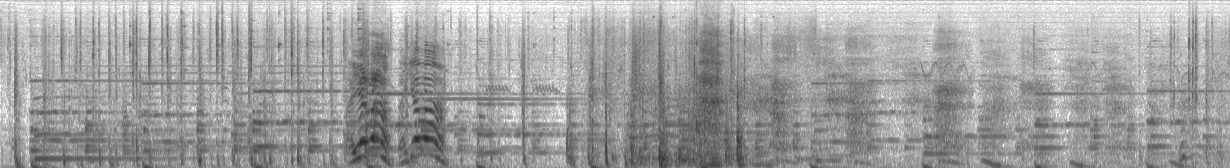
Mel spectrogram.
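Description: Film score music with held tones, and a horse whinnying loudly about four seconds in, its call rising and falling twice. Scattered short knocks run through it.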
